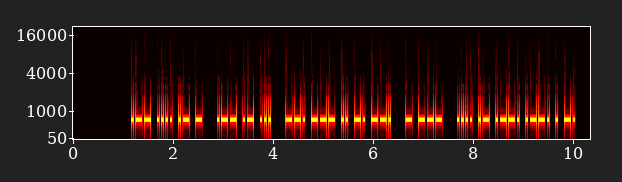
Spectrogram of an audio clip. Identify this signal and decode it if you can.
Morse code, heard as a keyed tone, about 28 wpm, 700 Hz. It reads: WHAT WAS GOING TO HAPPEN
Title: Sets of 5 Words Encore 28wpm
